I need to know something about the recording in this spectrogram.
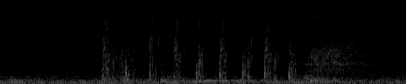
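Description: Gunshots crack in a quick rapid burst.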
